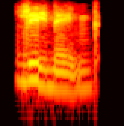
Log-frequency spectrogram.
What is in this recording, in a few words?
"leaning", Indian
